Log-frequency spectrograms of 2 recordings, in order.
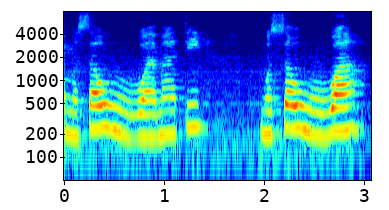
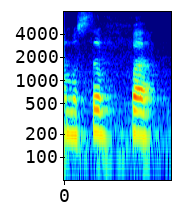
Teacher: واو کے اوپر آپ ہونٹ گول کیجئے، تشدید ہے، سختی کرنی ہے، لیکن اس کو فا نہیں بنانا، مصفہ ایسے نہیں کرنا۔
